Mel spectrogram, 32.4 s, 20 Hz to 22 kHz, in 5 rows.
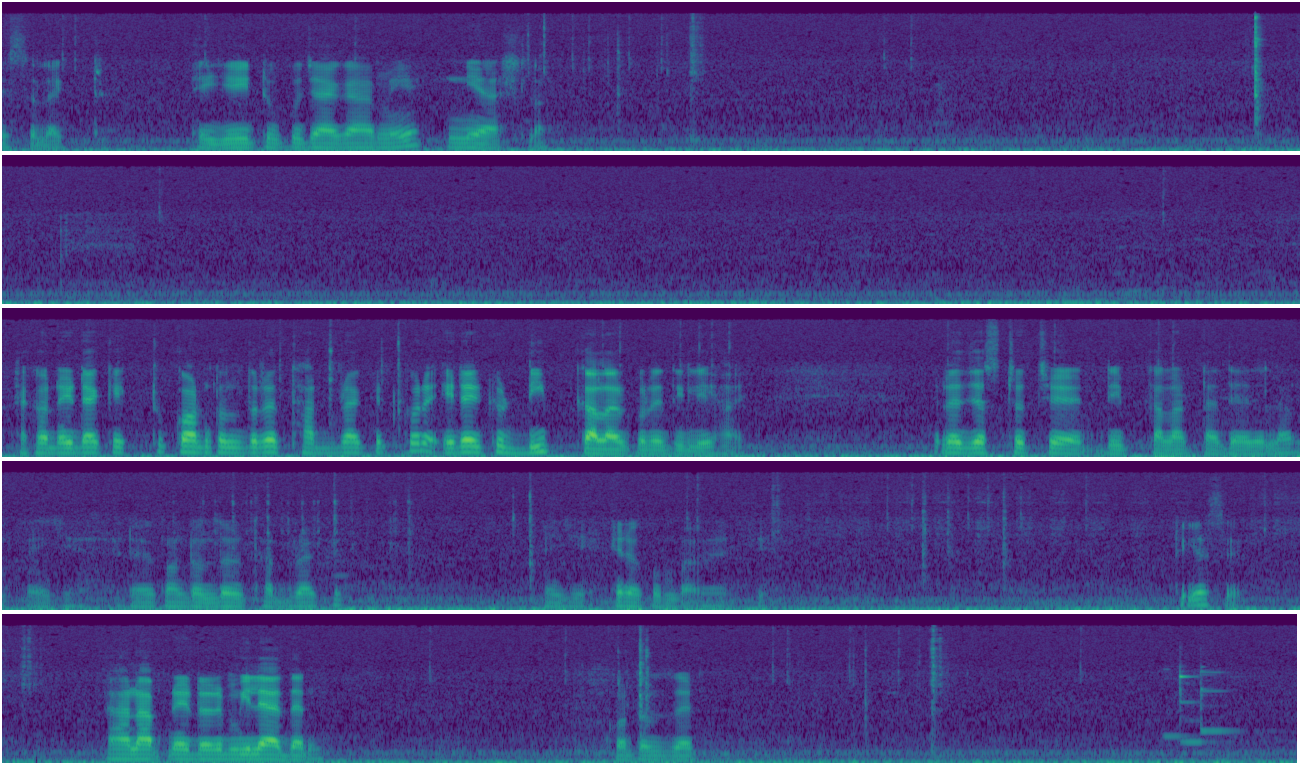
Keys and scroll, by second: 2.9 ctrl+space, 6.2 Delete, 14.5 ctrl+[, 20.5 ctrl+[, 20.7 ctrl+[, 20.8 ctrl+[, 21.0 ctrl+[, 21.4 ctrl+[, 23.7 ctrl+space, 29.0 ctrl+z, 30.0 ctrl+space.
